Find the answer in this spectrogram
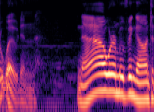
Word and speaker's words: Woden: So keep in mind, when you say this guy's name, it's not Master Odin, but Master Woden.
